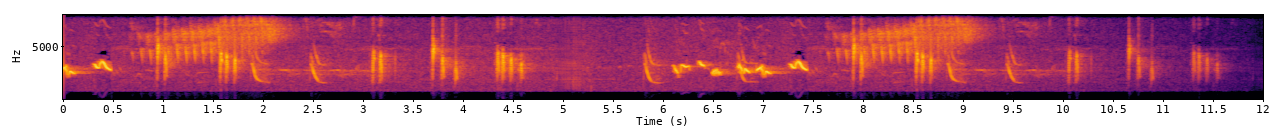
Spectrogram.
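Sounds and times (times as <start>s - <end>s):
songbirds chirping and trilling: 0.0s - 11.9s.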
